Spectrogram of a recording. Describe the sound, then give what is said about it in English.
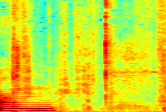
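Soft papery flutters of a Goddess Power Oracle card deck being shuffled for a reading, coming in a few brief bursts, with a person's voice talking over the start. “So yeah, so you're hearing me already shuffling some cards.”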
